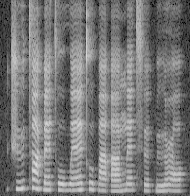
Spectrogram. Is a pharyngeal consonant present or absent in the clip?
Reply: present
